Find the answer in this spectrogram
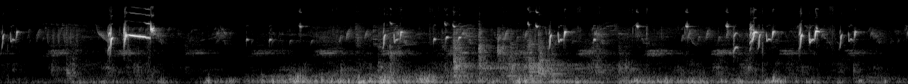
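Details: A female European goldfinch calls to entice a male to mate: a loud sharp chirp burst early on, then scattered high tweets over a steady low rustling, fluttering background.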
